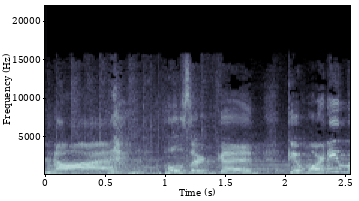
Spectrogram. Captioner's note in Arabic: الضحك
